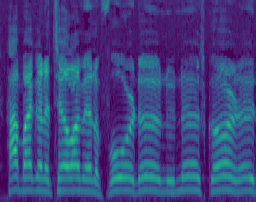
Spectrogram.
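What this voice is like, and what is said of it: Imitates another person's voice. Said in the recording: “What driver was that you're imitating? ... Mo's. ... Mo's Johnson.”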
